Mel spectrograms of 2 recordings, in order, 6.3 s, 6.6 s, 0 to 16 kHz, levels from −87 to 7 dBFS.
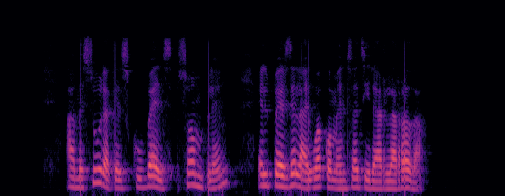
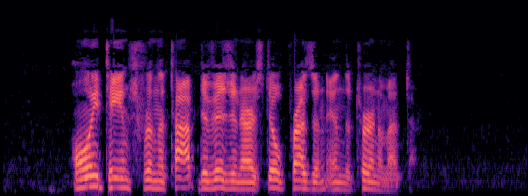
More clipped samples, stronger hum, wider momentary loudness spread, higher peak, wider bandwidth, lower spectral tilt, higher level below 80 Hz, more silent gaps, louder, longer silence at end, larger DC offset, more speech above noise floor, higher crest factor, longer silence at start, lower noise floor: neither; neither; about the same, 12 LU vs 11 LU; second, -14 dBFS vs 0 dBFS; second, 8 kHz vs 9.2 kHz; first, -7 dB/octave vs -4.5 dB/octave; about the same, -68 dBFS vs -68 dBFS; neither; second, -31 LUFS vs -17 LUFS; second, 1 s vs 1.6 s; neither; first, 59 dB vs 51 dB; about the same, 18 dB vs 20 dB; about the same, 0.85 s vs 0.9 s; first, -89 dBFS vs -69 dBFS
